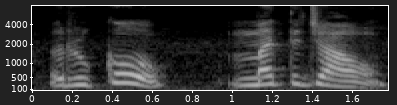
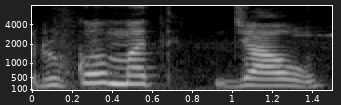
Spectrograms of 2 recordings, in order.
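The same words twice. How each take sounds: First: रुको, then a break, मत जाओ run together; pause after रुको. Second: रुको मत joined and louder, break, then जाओ; pause after मत. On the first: Teacher shows students the comma's effect, pausing after रुको. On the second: Teacher shows students the moved comma, pausing after रुको मत. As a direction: run रुको मत together, pause before जाओ. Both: Shown as a demonstration. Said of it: "विराम का स्थान बदलने".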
